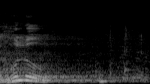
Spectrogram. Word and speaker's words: হুলু: উলু নয়, হুলু। হ্যাঁ, হাসি নয়, এটা বাস্তব। কথাটা উচ্চারণটা হবে হুলু, উচ্চারণ হবে হুলু।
